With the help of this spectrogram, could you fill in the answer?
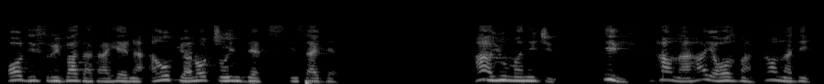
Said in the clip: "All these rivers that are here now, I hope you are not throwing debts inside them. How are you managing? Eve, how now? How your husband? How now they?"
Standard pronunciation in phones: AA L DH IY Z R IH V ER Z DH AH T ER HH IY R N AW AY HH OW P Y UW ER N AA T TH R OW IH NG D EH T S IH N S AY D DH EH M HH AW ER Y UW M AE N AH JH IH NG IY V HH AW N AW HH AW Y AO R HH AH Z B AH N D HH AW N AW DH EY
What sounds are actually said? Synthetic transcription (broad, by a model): AA L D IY S R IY V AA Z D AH T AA HH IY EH N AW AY HH OW P Y UW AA N AA T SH OW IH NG D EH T S IH N S AY D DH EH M HH AW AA Y UW M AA N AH JH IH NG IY F HH AW N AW HH AW Y AO HH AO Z B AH N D HH AW N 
